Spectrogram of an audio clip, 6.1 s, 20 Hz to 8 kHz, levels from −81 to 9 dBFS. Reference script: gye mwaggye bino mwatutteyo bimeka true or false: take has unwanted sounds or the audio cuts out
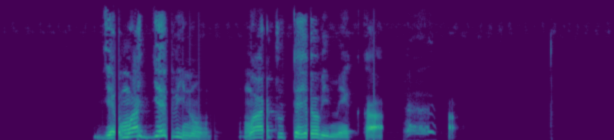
true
